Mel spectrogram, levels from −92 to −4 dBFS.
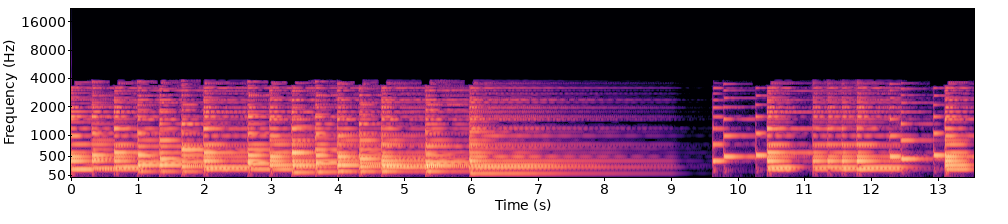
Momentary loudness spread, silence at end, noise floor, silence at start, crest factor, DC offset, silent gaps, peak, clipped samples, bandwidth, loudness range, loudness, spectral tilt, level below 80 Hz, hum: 10 LU; 0 s; -64 dBFS; 0 s; 16 dB; under 0.1%; none; -2 dBFS; under 0.1%; 4 kHz; 11 LU; -19 LUFS; -10.5 dB/octave; -50 dBFS; none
